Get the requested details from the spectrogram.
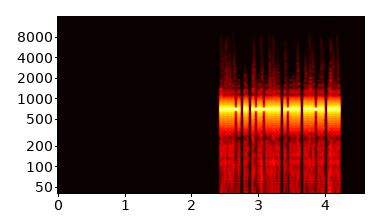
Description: Morse code, heard as a keyed tone, about 40 wpm, 700 Hz. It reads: VE7DFS
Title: DXCC-100 Call Signs - 6 Characters - Repeated 3x - 40wpm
